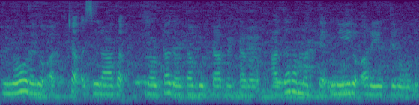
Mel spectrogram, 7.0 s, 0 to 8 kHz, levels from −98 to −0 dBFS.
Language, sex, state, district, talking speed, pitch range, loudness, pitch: Kannada, female, Karnataka, Chamarajanagar, 95 wpm, 205-235 Hz, -34 LUFS, 215 Hz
